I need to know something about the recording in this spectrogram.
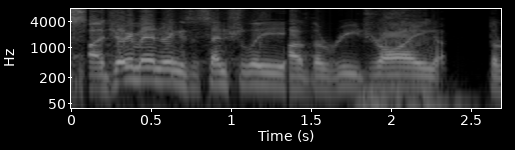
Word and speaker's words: gerrymandering: Gerrymandering I like to call it gerrymandering because the original person original person uh was actually named Gary and was eventually turned into a soft G.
